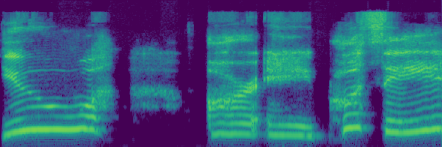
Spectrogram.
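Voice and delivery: slightly theatrical. Speaker shows the only way they can deliver a harsh line: slightly theatrical voice. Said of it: "in a slightly theatrical voice".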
